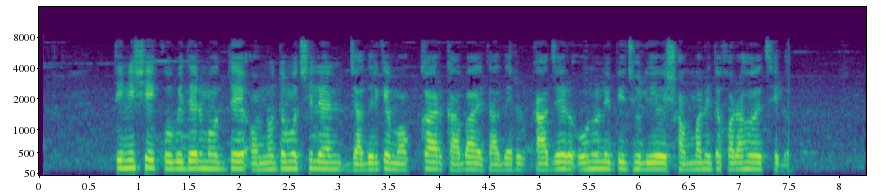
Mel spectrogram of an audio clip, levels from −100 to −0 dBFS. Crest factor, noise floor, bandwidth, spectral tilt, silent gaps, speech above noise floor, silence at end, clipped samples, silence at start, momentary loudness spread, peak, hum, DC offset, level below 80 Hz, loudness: 16 dB; -52 dBFS; 7.8 kHz; -7.5 dB/octave; none; 36 dB; 0.75 s; under 0.1%; 0.75 s; 6 LU; -2 dBFS; none; under 0.1%; -54 dBFS; -17 LUFS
